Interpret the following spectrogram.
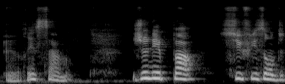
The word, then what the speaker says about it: récemment: resam les samo alors regardez je prononce à mais j'écris récemment je n'ai pas suffisant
